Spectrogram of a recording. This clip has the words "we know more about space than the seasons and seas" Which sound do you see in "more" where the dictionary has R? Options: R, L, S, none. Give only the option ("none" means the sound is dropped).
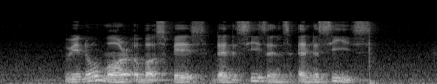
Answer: R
